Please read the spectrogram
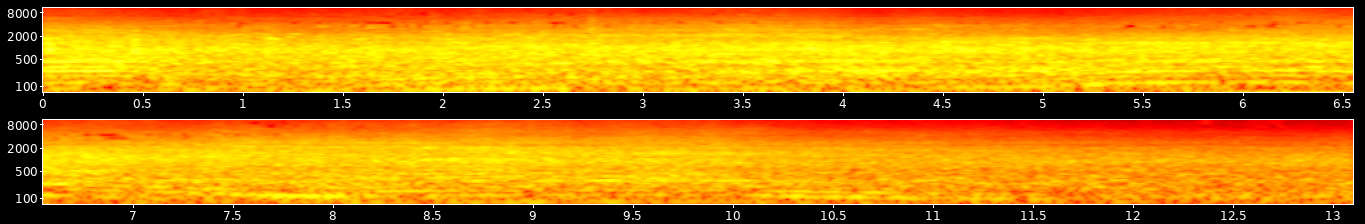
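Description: Road traffic on a cobbled city street, with cars passing close by. The noise eases off over the last few seconds.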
